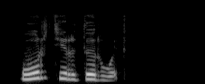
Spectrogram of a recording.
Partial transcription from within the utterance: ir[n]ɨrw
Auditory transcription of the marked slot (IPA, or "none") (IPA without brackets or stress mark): d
